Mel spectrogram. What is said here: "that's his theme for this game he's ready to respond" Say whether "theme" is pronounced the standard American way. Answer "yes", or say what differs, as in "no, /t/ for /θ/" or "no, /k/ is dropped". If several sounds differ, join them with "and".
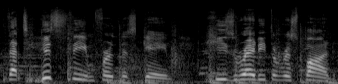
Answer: yes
